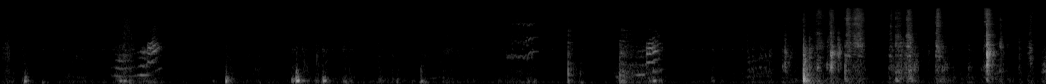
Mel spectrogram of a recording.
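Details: Indoor Maine Coon kittens aged 23 days giving a few scattered, wavering meows amid frequent clicks, rustling and handling noise.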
